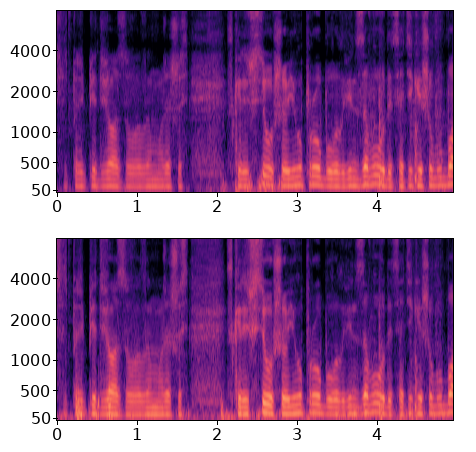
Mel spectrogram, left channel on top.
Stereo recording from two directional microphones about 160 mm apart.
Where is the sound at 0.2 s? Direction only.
50° right (ahead or behind).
